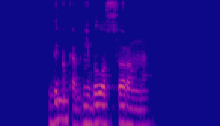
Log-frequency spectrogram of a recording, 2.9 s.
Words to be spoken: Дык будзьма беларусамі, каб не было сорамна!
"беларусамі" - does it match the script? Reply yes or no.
no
